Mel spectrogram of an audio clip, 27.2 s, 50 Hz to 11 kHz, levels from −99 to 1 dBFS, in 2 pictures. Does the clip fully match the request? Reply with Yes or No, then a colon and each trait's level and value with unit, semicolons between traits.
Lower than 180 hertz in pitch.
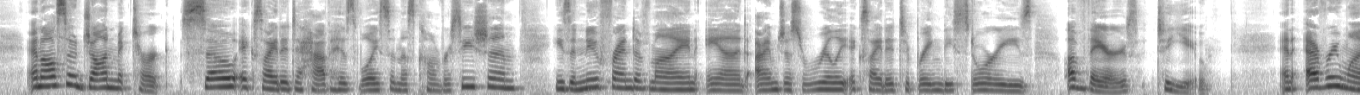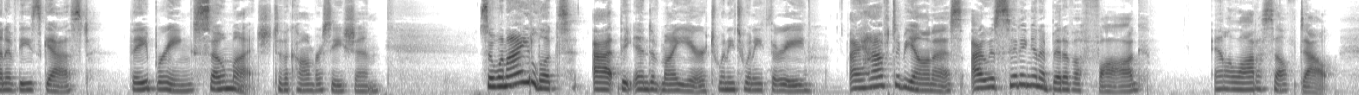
No: high, 190 Hz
